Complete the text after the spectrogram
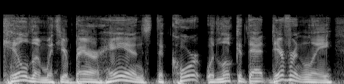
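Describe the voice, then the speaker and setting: A man hosts a comedy talk show with a very animated, mid-pitched voice. He chats casually and cracks sarcastic jokes, recorded dry and close. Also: normal speed, slightly rough, no room sound. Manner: wisecracking, sarcastic. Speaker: radio talk show host.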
